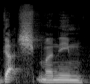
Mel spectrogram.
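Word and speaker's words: Gatshmanim (גת שמנים): Gethsemane, we pronounce it Gatshmanim in Hebrew, the place of the olive press.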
